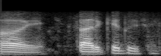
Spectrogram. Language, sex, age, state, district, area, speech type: Goan Konkani, male, 18-30, Goa, Tiswadi, rural, conversation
